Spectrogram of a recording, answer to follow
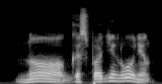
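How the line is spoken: Bewildered. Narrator (Russian): растерянно произнес Корж

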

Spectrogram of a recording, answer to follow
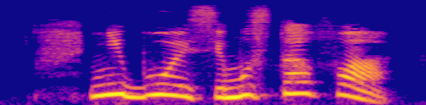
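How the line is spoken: Exclaiming. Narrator (Russian): воскликнула Алиса

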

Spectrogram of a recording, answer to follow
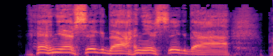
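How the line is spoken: Triumphant laugh. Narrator (Russian): победоносно рассмеялся породистый

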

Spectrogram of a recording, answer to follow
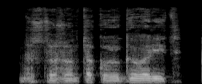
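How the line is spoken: Mutter. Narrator (Russian): пробормотал Портос

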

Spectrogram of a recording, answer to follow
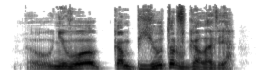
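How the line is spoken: Confused mutter. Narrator (Russian): растерянно пробормотал завлап

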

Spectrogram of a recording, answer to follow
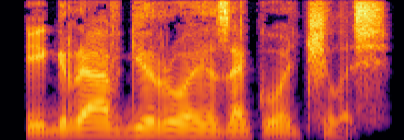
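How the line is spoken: Through gritted teeth. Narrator (Russian): процедил Джонстон

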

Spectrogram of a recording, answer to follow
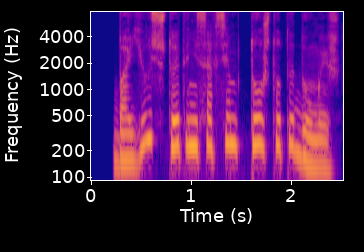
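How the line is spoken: Plain. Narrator (Russian): сказала Кора

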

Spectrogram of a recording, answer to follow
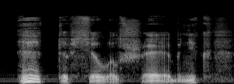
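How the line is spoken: Weak moan. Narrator (Russian): слабо стонал Джон Том

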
